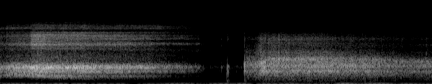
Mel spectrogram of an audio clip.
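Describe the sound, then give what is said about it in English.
Heavy, hissing breathing through a scuba regulator, recorded with a microphone inside an aqualung at a scuba shop in San Rafael: one long inhale, a short pause with a faint click, then a long, steady exhale. Loud and mechanical-sounding, with no voices. “stuck a microphone in an aqua lung and just sort of slipped it over his head and started breathing”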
